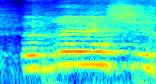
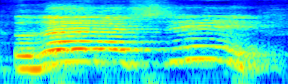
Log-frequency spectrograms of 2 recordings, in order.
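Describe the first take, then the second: First: Said in the usual way. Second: Long stretched relâchez; drawn-out release cue. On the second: Shown as a demonstration. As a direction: drag out relâchez slowly.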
